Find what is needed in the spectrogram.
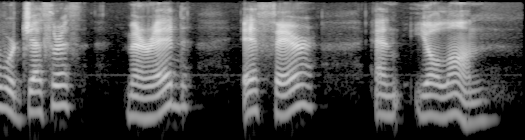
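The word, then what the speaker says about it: Jalon: The sons of Ezra were Jethreth, Mered, Epher, and Yolon, because the J is a Y pronunciation.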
